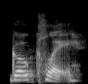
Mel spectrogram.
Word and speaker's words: Gokhale: e method dot com go clay is how it's pronounced but it's not it's not phonetic right now if people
